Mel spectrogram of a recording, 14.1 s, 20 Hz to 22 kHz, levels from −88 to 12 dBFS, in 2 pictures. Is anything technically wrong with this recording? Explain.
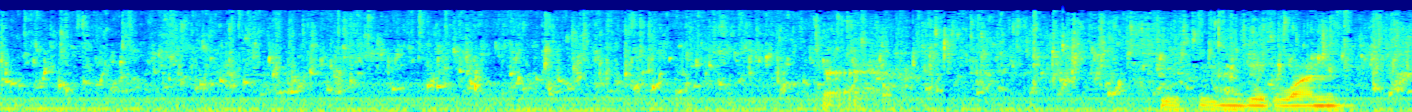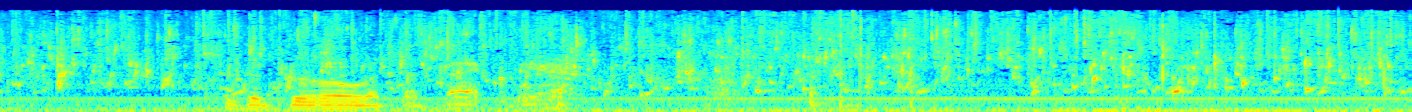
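No, nothing stood out as technically wrong on listening.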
